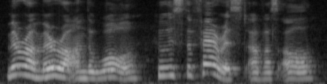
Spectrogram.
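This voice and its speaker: A woman voicing a proud, vain and jealous evil queen in a storybook reading, with a sharp, snarling manner. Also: mid-range voice, lively intonation, moderate pace, lightly acted.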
